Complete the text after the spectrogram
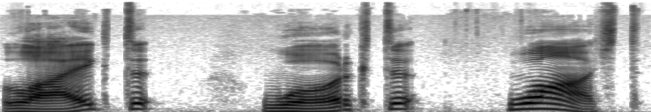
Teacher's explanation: we have words that ends with a d but we pronounce the end of these verbs with t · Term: the T sound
